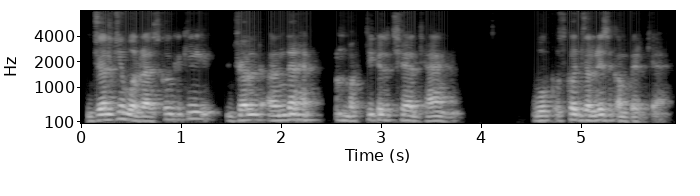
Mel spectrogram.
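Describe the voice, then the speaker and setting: A man with a medium-pitched voice talks a little fast as he leads a casual Gita study class in a blend of Hindi and English. He explains things step by step and frequently checks that the listener is following. The audio sounds dull and muffled, in a room with echo.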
